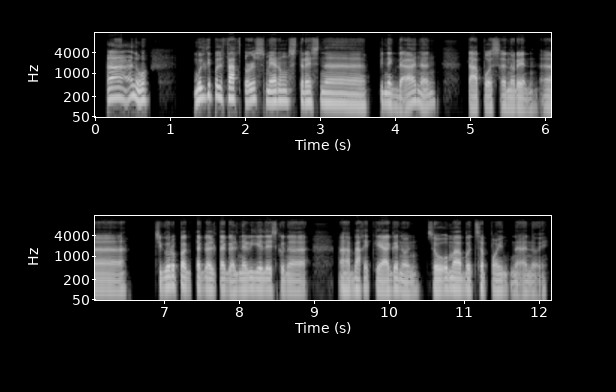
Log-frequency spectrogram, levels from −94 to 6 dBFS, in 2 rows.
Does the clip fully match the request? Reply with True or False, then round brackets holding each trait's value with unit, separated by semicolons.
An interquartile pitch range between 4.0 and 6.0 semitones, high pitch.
False (5.1 semitones; 110 Hz)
